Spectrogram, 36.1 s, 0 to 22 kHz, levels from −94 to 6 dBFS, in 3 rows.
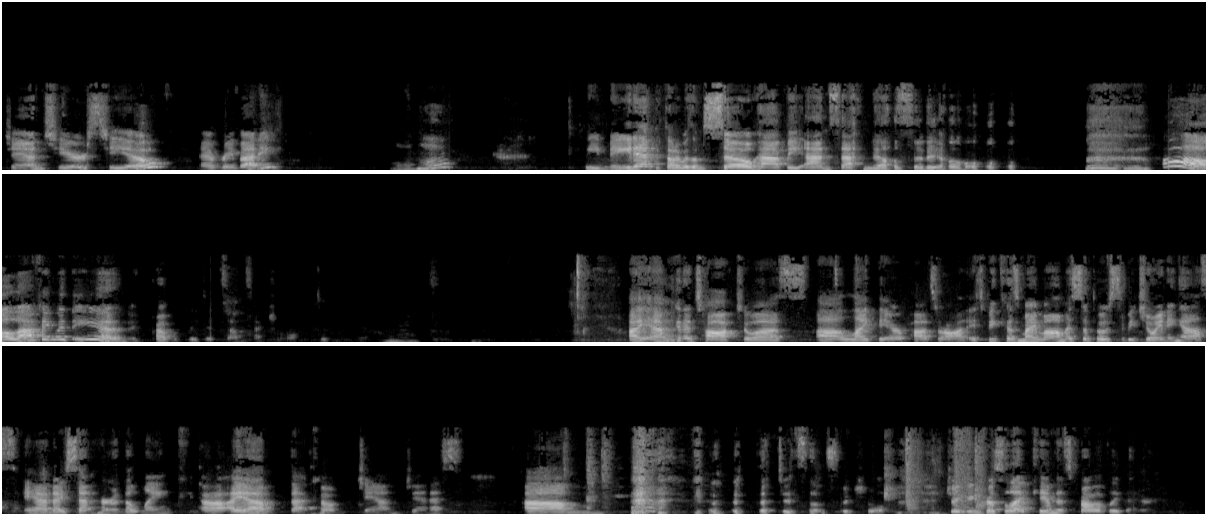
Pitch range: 165-270 Hz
